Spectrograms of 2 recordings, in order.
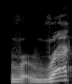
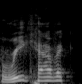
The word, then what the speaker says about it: wreak: could ground some planes wreck wreck havoc wreak havoc how would you how do you say it'd be weak it'd be wreak havoc i've heard people say wreck no no i like you you'd say like you know reek is havoc you know wreck is like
